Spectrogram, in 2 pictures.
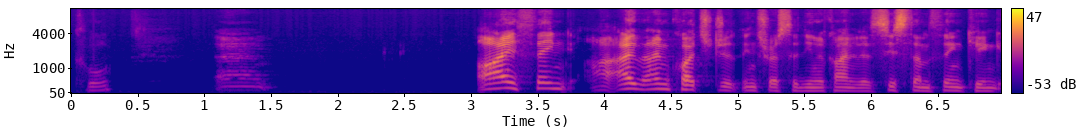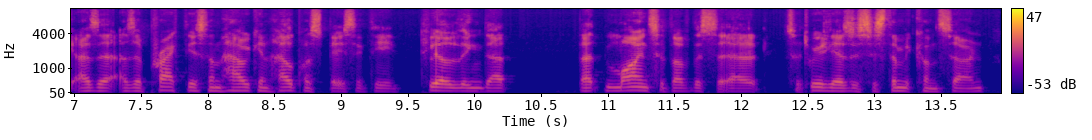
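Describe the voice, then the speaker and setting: A man speaking as an expert podcast guest in a conversational way, haltingly, often repeating words and circling through filler phrases. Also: mid-range voice, no echo, studio quality. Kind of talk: conversational expert interview answers.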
